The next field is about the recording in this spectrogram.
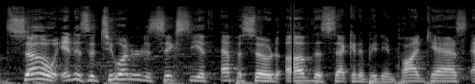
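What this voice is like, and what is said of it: Sick, congested voice. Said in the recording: “I'm a little under the weather ... I got pretty sick. I got a uh, like a summer cold or something ... my voice sounds a little weird”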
